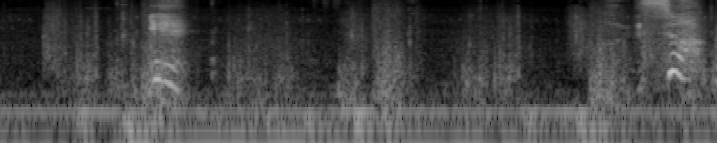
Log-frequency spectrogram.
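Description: Hands and feet scuff against a stone wall while climbing.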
